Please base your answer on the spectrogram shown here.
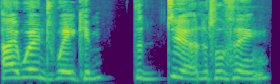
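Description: Man doing a syrupy, high-voiced grand lady who snatches babies, husky tone. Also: steady tone, normal speed, fairly bright tone, no echo, clean studio sound, exaggerated voice. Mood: gushing. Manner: gushing, falsely sweet. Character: grand, sugary society lady, a child-snatcher.

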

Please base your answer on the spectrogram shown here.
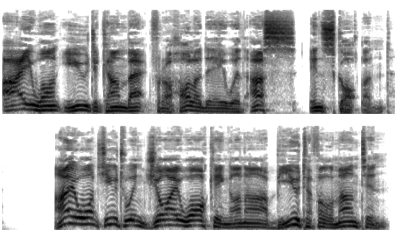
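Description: A man's voice: medium pitch, big pitch swings, moderate pace, fairly bright tone, slightly rough, no echo, studio quality. A man voicing a generous hostel owner speaking in an inviting way in a storybook reading. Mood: kindly.

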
